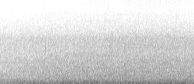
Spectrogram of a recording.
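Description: Waterfall at an old broken mill in Mansfield, Indiana, a loud steady broadband rush of falling water with no pauses and no voices.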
